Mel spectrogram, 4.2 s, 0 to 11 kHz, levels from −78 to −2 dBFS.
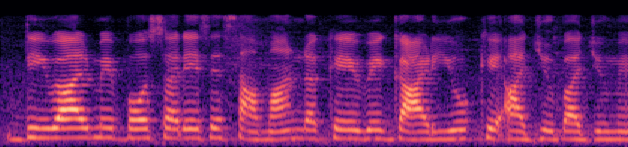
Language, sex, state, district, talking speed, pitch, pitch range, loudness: Hindi, female, Punjab, Pathankot, 170 wpm, 195 Hz, 180-210 Hz, -18 LUFS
